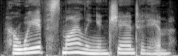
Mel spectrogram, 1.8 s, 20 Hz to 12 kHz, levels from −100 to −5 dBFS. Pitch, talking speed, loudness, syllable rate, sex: 220 Hz, 200 wpm, -15 LUFS, 6.0 syllables/s, female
